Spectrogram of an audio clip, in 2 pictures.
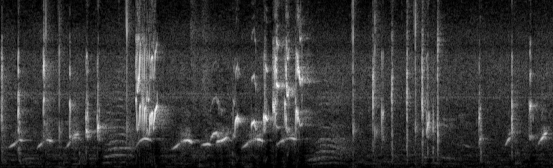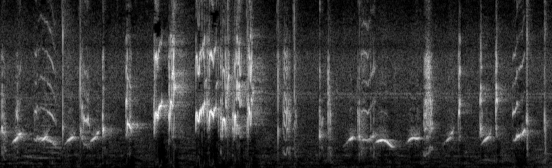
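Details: Song of a drongo growing into adulthood: a dense stream of short chirps, rising whistled slurs and scratchy high twitters. The notes are delivered in rapid clusters separated by brief pauses.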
